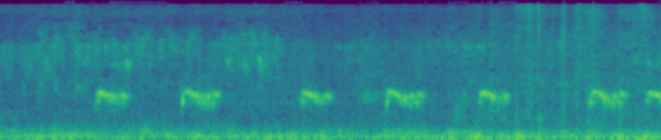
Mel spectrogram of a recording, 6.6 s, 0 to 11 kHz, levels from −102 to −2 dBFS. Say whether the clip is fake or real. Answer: fake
